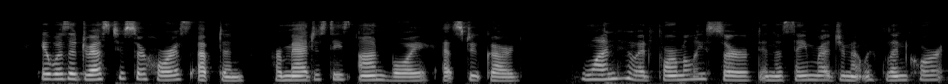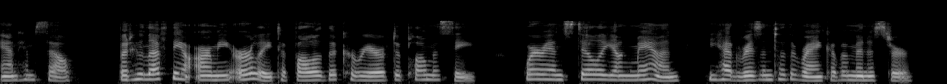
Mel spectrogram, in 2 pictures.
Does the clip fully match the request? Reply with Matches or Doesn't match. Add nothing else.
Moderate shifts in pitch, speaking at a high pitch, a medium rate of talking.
Matches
